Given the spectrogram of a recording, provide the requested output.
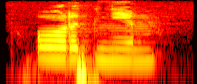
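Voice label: "ордним", Komi, female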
